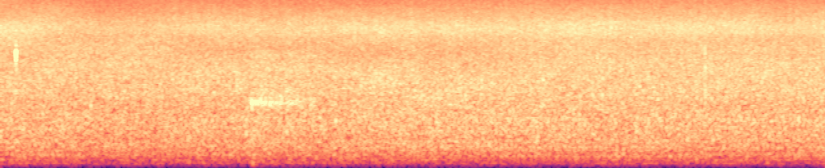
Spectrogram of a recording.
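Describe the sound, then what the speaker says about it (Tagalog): Water falls inside a narrow cave tunnel in a continuous, even rush of splashing water. The roar stays steady and fills the space, with no voices over it. "Ito, may falls din dito."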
